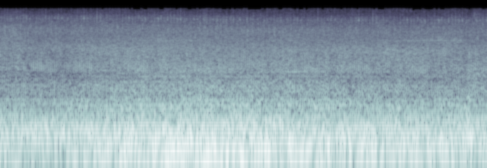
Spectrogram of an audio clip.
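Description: Italian fighter plane's propeller engine roaring steadily at full power during a low, fast takeoff run in War Thunder, a dense continuous drone that fills the whole span with no talk over it.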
